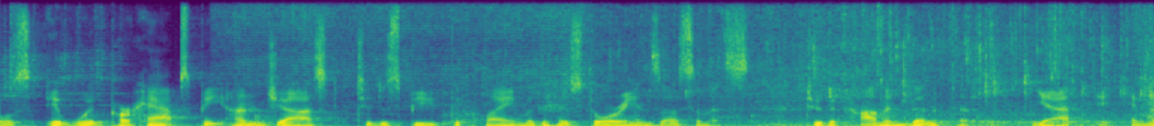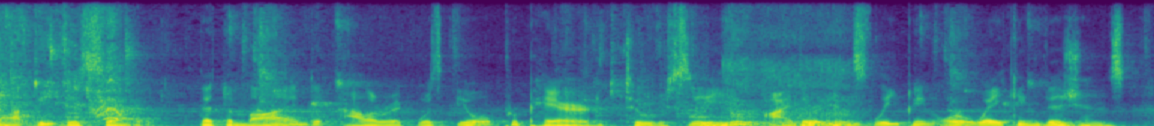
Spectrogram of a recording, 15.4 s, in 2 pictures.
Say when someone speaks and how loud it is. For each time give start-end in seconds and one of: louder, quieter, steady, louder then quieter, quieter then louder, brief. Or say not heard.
0.0-15.3 steady.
